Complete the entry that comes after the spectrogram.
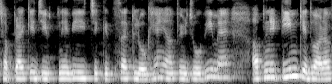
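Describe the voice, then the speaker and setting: A woman talks at a moderate pace, her pitch medium. She has a plain, everyday voice with ordinary pitch variation. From Bihar, Saran (Chapra); Bihar. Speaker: weightlifter and yoga champion; yoga instructor. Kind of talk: interview. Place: home room. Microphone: handheld.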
